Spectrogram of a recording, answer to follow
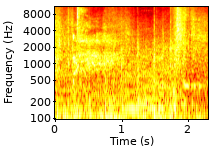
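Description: Science-fiction TV soundtrack: mechanical creaking and clanking effects with a few sharp knocks over a heavy low rumble.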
